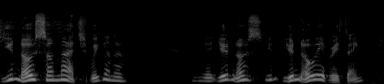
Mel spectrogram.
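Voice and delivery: put-on sarcastic voice. Retelling God's words to Job, mock-sarcastic God. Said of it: "very sarcastically".

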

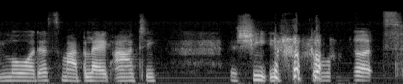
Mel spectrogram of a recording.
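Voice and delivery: usual speaking voice

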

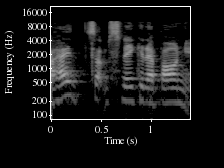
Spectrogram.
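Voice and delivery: ordinary talk

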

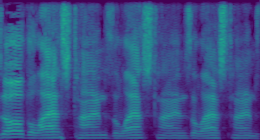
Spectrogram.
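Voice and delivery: ordinary delivery

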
